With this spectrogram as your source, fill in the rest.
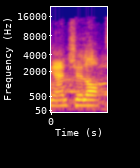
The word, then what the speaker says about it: Angelot: We get the definitive, the authentic pronunciation there of saying Angelot.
